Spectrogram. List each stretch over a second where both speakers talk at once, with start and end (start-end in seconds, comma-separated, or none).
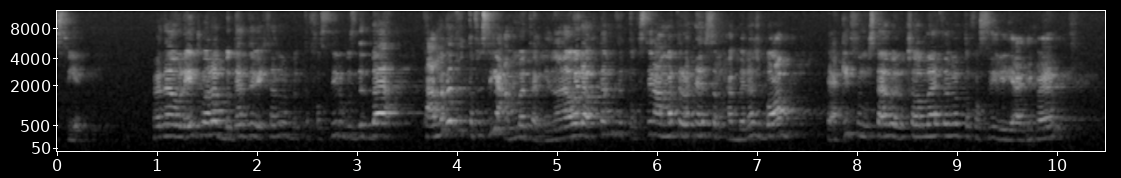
none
